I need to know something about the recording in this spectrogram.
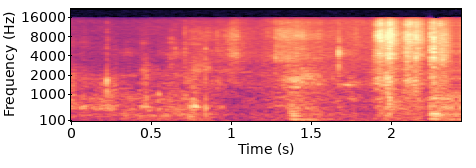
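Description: Quiet pause with a few faint short clicks and a soft rustle: small handling noises.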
